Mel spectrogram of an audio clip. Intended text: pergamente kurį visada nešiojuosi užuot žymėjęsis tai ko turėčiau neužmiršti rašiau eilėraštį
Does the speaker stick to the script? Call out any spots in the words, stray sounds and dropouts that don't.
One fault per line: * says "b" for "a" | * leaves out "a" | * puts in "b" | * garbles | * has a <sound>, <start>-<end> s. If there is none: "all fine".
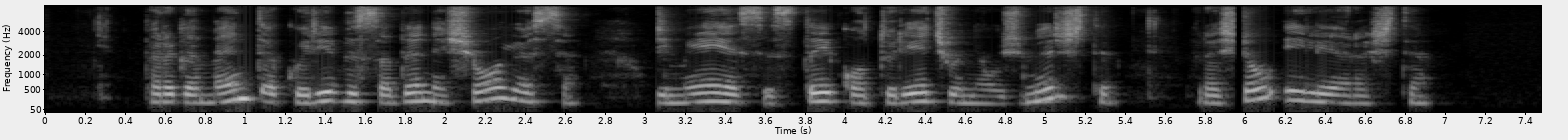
* leaves out "užuot"
* has a dropout, 5.9-6.0 s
